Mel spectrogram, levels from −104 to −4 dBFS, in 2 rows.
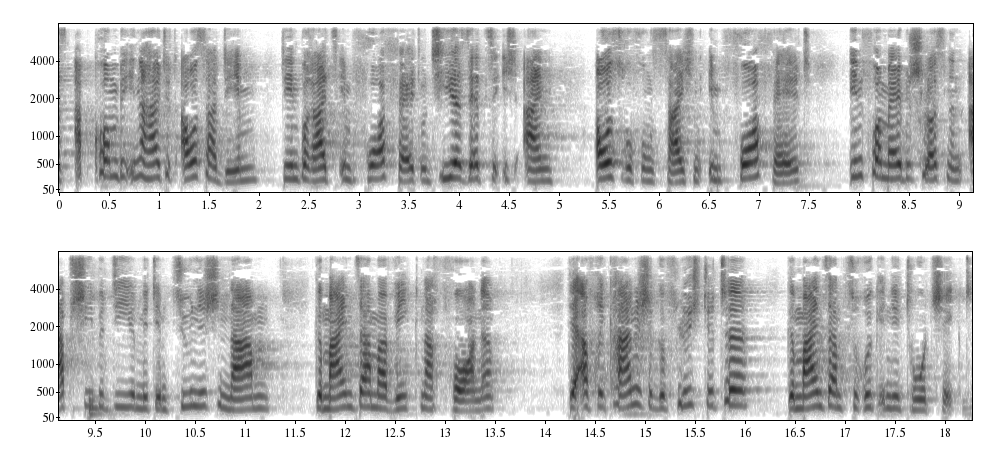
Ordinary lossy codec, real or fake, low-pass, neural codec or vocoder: none; real; 7.2 kHz; none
